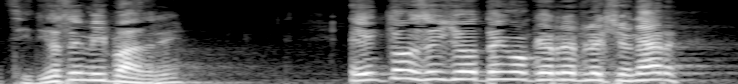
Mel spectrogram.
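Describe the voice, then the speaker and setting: A man's voice: extremely high pitch, expressive, a little slow, long reverb tail. A priest preaching a sermon. He tells stories and keeps asking the congregation questions.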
